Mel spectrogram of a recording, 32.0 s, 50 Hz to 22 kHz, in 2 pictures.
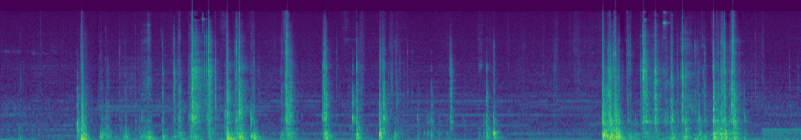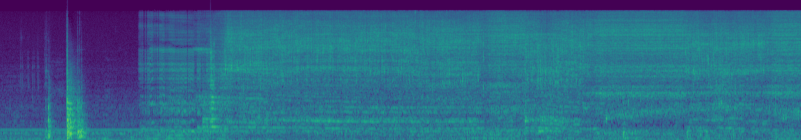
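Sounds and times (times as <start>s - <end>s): heavy thud: 1.6s - 2.1s.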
